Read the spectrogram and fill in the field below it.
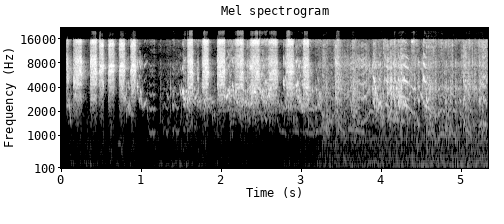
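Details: A breeding pair of budgerigars, Australian parrots, giving dense scratchy chirps and squawks in rapid bursts, many overlapping calls with several birds chattering at once.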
